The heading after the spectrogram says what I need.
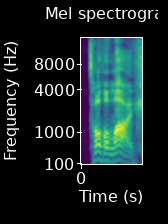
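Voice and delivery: loud, hammed-up cry of betrayal; mock dramatic shout. Real, not acted. Dramatic outburst at game twist.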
